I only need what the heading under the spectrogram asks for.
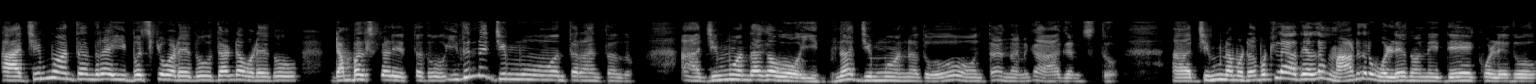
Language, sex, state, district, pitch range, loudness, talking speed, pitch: Kannada, male, Karnataka, Chamarajanagar, 170-225 Hz, -16 LUFS, 115 wpm, 195 Hz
